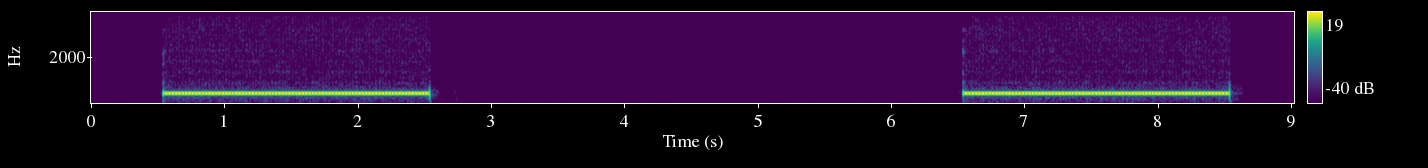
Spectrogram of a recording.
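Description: A telephone ringback tone: two long, steady mid-pitched buzzing tones, each about two seconds, separated by a four-second silence. No one speaks.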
